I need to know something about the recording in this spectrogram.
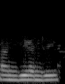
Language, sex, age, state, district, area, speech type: Punjabi, female, 30-45, Punjab, Muktsar, urban, conversation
